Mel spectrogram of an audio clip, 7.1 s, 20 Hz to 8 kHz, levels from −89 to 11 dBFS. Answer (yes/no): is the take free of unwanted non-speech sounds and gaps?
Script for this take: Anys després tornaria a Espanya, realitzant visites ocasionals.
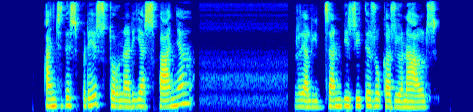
yes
